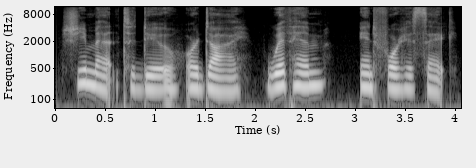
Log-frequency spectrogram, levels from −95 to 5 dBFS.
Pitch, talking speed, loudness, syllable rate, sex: 175 Hz, 175 wpm, -19 LUFS, 3.5 syllables/s, female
